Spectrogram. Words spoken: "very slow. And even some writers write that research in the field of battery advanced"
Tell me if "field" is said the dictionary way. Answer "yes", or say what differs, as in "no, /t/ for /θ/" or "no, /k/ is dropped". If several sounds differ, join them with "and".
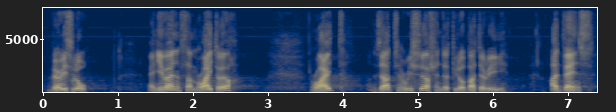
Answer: no, /d/ is dropped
